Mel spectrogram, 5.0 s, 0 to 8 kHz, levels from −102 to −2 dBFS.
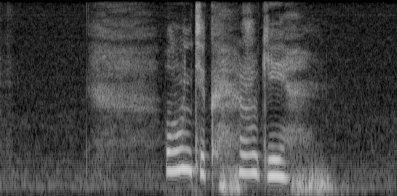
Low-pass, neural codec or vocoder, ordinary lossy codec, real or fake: none; codec, 16 kHz, 8 kbps, FreqCodec, larger model; none; fake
